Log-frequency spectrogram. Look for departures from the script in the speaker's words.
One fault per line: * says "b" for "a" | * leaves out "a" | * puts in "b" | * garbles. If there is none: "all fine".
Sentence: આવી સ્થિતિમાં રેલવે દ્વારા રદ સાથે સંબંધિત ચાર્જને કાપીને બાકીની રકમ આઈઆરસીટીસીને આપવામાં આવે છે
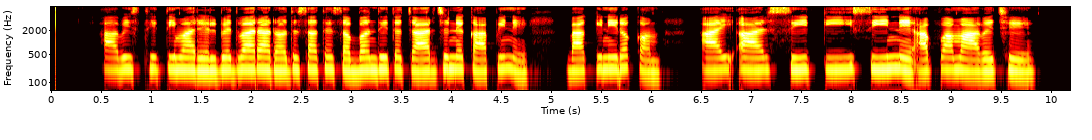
all fine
